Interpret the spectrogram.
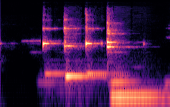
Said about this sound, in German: Da sieht man mal, welche, ähm, wie interessanter Beruf des Wirtschaftsberaters ist, da äh, zwischendurch immer mal wieder das Telefon klingelt, ja.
